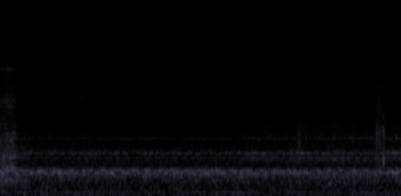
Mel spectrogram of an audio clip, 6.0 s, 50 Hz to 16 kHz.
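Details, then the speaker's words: Everlast Lightning MTS275P welder, DC TIG, butt weld: soft even hiss with steady faint tone, no crackle or popping, steady amperage then foot-pedal pulsing in and out; smooth stable arc. "So, just running some steady amperage. Let's do a little foot pedal pulse. Roll in and out of the amperage. Nice and smooth."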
